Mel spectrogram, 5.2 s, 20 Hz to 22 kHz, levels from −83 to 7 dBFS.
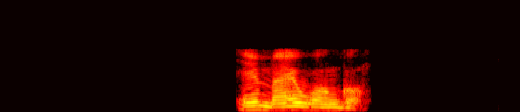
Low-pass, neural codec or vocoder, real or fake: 3.6 kHz; vocoder, 22.05 kHz, 80 mel bands, WaveNeXt; fake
